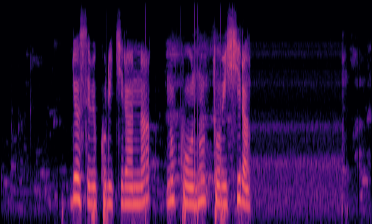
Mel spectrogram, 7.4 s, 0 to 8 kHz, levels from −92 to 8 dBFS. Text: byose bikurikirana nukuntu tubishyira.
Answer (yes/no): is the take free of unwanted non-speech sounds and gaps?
yes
